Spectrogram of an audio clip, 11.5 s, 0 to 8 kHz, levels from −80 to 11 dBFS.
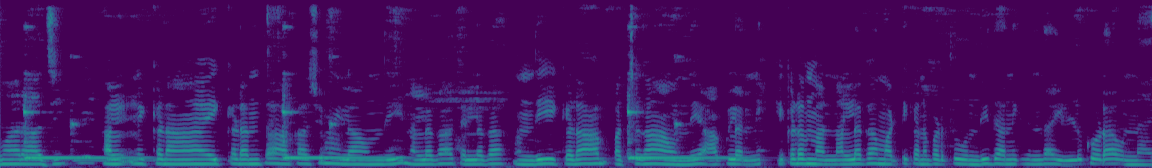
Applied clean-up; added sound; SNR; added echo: classical method log-MMSE.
